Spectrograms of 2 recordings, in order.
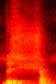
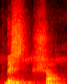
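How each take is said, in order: No difference in how they are said.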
